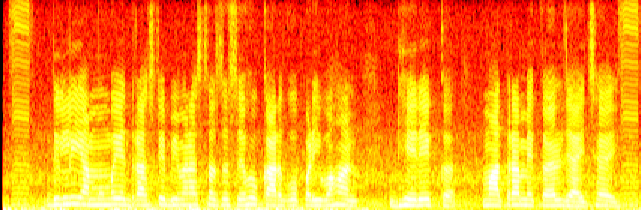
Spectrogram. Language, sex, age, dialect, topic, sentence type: Magahi, female, 25-30, Western, banking, statement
